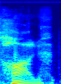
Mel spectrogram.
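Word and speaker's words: hog (חג): They begin with just the notion of holiday, which is, it's H-A-G, but it's pronounced hog.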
